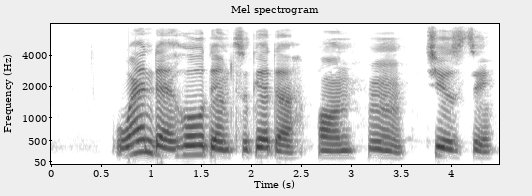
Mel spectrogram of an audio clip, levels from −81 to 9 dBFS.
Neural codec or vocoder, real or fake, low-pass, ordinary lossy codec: none; real; none; none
